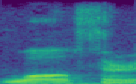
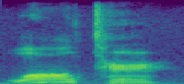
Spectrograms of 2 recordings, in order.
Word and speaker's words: Walther: was about to say it's not pronounced Walther it's it's pronounced Walter as the Russians or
